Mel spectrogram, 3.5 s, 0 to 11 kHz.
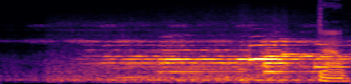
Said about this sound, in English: It's a video, 90, uh, standard 90s video. You got yourself a ice cream truck, California which town.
